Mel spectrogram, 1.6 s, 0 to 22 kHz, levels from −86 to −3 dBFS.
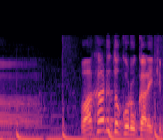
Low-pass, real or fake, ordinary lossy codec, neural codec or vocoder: none; real; none; none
